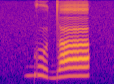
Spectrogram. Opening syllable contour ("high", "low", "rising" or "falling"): falling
